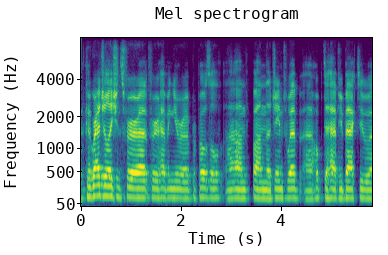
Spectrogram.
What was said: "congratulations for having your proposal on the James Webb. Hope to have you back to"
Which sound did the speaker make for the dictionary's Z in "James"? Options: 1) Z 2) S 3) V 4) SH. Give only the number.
1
